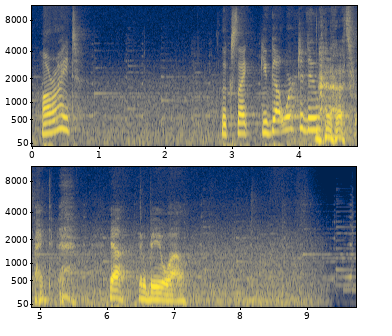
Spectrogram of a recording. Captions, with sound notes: - Alright. Looks like you've got work to do. - (laughing) That's right. Yeah, it'll be a while.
